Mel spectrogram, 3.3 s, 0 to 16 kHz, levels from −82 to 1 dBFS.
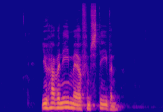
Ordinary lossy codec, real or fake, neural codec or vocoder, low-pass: none; real; none; 14.4 kHz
